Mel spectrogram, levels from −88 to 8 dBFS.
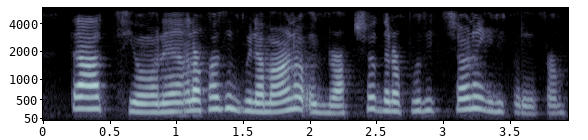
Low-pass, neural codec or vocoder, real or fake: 5.4 kHz; autoencoder, 22.05 kHz, a latent of 192 numbers a frame, VITS, trained on one speaker; fake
